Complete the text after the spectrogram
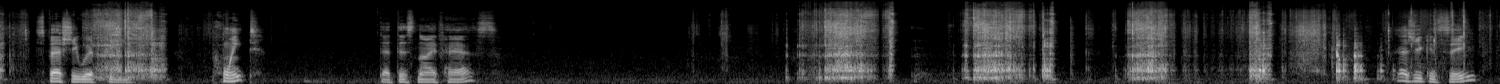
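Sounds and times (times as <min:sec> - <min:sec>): knife slicing cardboard: 0:00.8 - 0:01.7, 0:07.9 - 0:09.0, 0:09.6 - 0:10.6, 0:11.2 - 0:13.5.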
